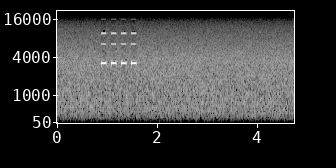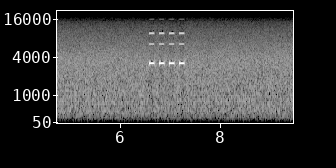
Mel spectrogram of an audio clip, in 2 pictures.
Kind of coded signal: alarm pattern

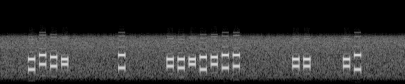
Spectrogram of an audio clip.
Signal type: DTMF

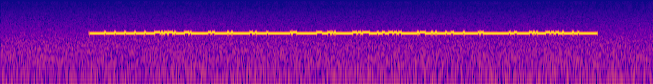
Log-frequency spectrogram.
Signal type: RTTY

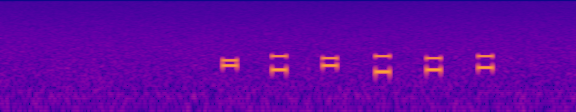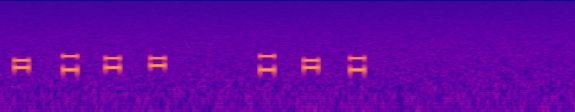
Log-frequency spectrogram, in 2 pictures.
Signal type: DTMF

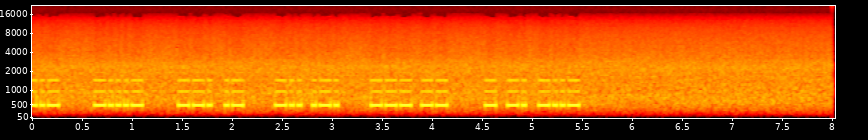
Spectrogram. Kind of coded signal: Morse code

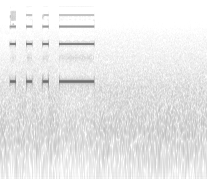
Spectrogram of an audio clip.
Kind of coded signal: beep code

